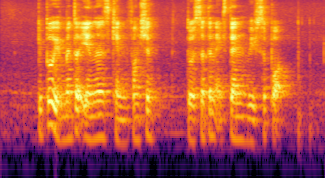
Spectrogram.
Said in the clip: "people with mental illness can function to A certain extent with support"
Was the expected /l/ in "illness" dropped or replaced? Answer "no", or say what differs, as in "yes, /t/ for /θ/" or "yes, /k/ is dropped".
yes, /l/ is dropped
